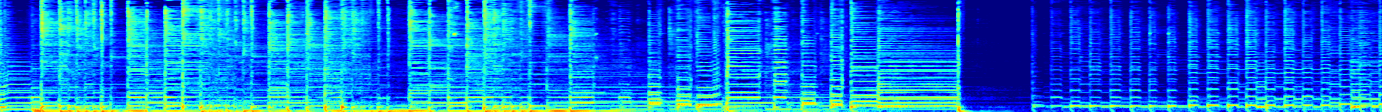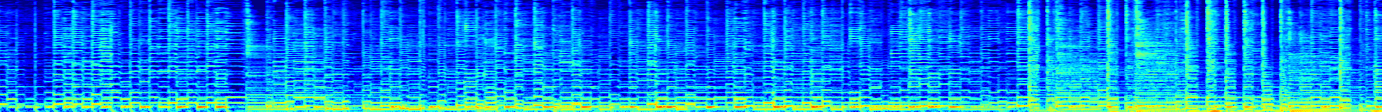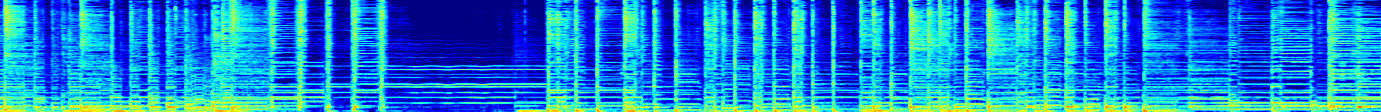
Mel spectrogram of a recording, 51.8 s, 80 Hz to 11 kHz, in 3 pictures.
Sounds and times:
Acoustic guitar: 0:00.0 - 0:51.8
Echo: 0:38.4 - 0:43.3.

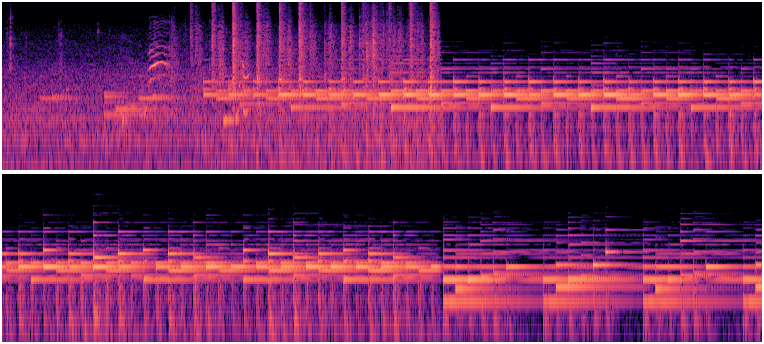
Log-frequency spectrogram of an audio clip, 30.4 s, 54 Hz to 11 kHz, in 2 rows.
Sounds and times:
Music: 0:00.7 - 0:30.4.

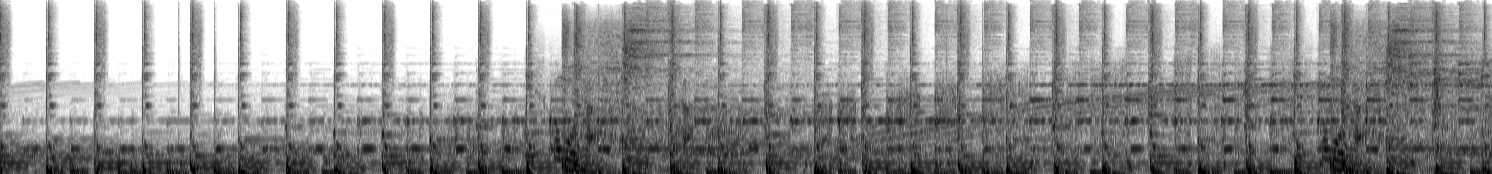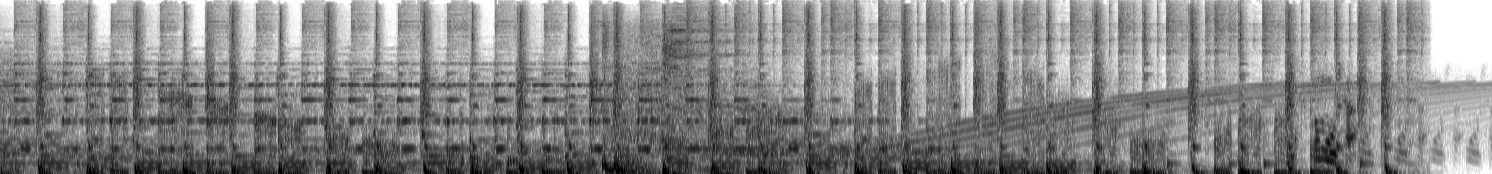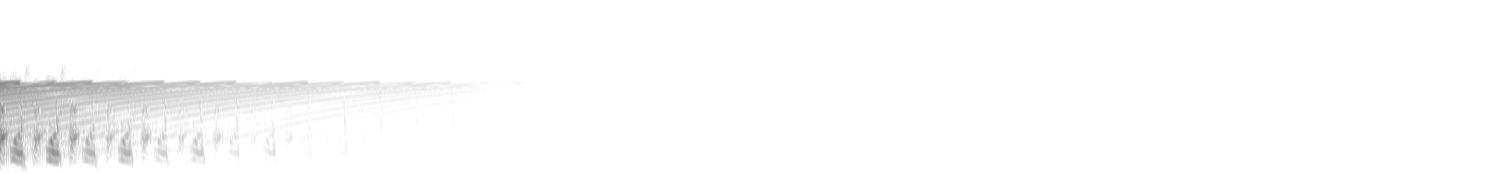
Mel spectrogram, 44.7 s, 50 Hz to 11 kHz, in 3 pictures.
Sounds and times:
Disco: 0:00.0 - 0:30.2.

